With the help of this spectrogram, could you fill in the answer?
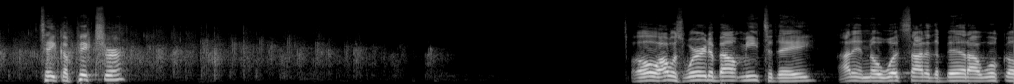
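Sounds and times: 
audience applause: 0.0s - 4.5s
speech: 0.4s - 1.4s, 6.4s - 10.1s.

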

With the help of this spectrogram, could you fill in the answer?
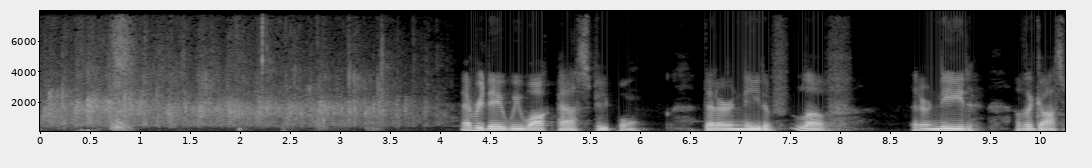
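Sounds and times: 
audience clapping: 0.0s - 4.3s
speech: 0.7s - 1.0s, 4.2s - 8.1s, 8.7s - 10.2s.

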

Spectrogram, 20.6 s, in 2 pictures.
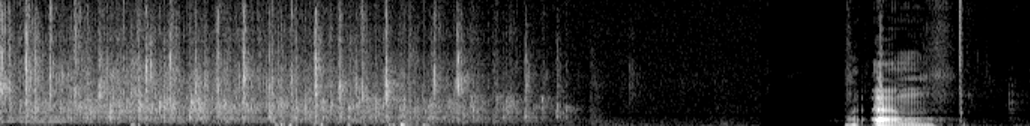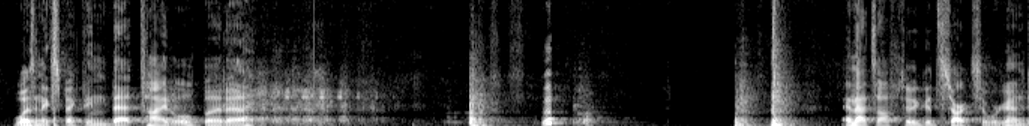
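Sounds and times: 
audience applause: 0.0s - 6.0s
speech: 8.8s - 9.2s, 10.5s - 13.0s, 18.8s - 20.5s
laughter: 12.6s - 14.3s.

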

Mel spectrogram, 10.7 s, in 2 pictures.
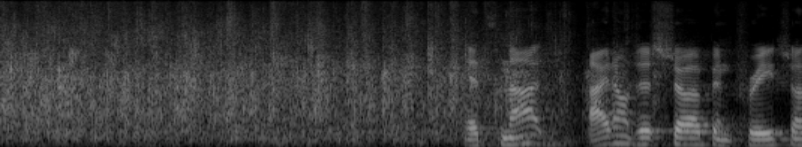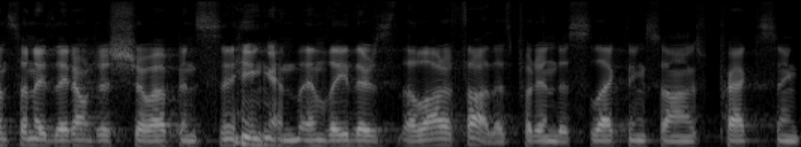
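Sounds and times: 
audience applause: 0.0s - 4.4s
speech: 3.1s - 10.6s.

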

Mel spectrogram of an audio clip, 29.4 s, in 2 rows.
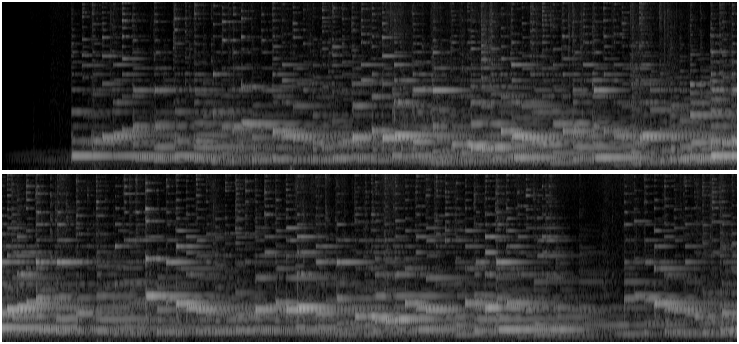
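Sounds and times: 
classical suite movement: 0.9s - 29.4s.

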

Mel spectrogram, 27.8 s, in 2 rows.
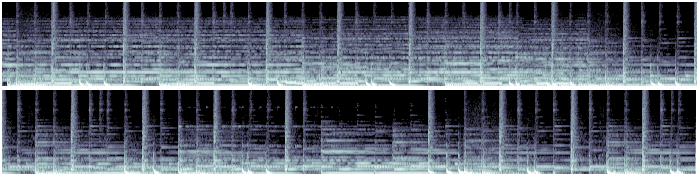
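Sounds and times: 
Afrobeat music: 0.1s - 27.7s.

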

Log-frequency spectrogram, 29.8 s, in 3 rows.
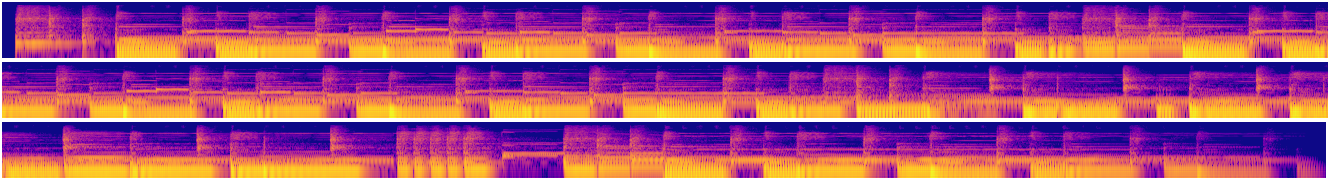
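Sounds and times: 
groove music: 0.1s - 29.8s.

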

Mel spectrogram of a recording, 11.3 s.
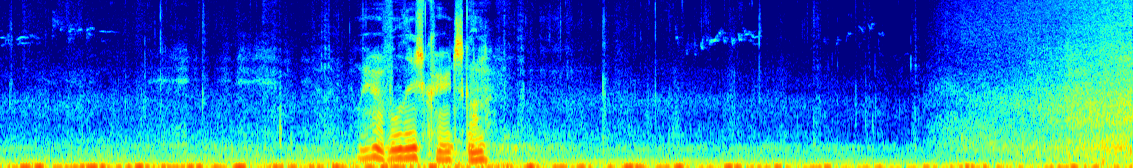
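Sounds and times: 
speech: 3.6s - 5.0s
waves washing onto a sandy beach: 9.3s - 11.3s.

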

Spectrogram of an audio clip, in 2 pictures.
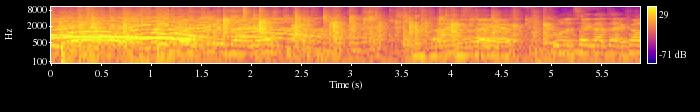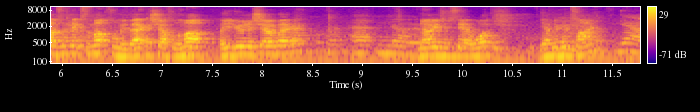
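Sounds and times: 
audience clapping for volunteer: 0.0s - 5.3s
speech: 5.5s - 8.6s, 9.2s - 11.7s.

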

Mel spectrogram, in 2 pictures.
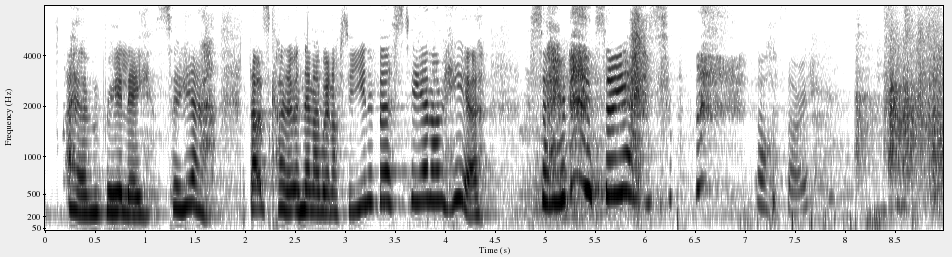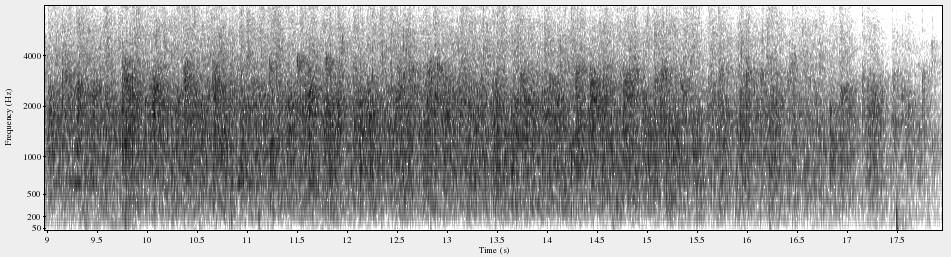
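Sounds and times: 
speech: 0.2s - 8.2s
audience applause: 8.1s - 17.9s.

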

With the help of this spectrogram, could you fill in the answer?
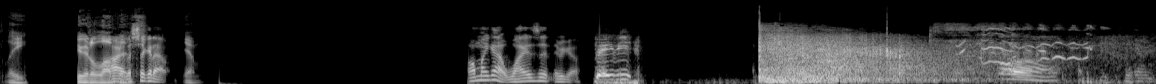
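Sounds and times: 
speech: 0.0s - 2.1s, 4.7s - 6.5s
big gun being fired: 7.6s - 10.2s
laughter: 9.3s - 11.5s.

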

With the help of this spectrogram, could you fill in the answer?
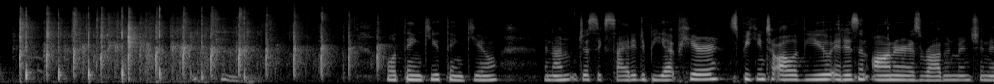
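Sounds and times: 
audience applause: 0.0s - 3.9s
speech: 2.2s - 2.5s, 3.9s - 9.9s.

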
